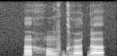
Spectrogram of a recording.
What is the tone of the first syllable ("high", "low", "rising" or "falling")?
high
